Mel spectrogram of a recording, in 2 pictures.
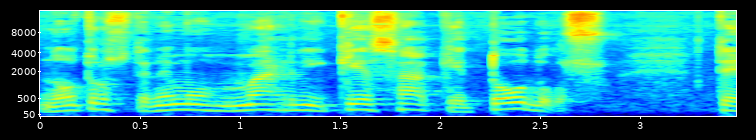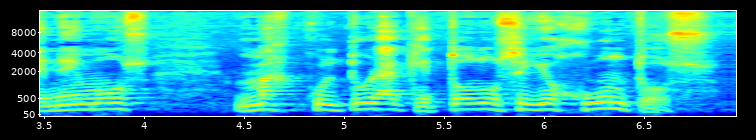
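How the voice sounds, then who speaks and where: Speaking at a measured pace in a fairly high, slightly mellow voice, a Peruvian talk show guest with a Peruvian Spanish accent argues passionately. He is proud and emphatic, driving his points home through repetition, and the audio carries a slight hiss or hum.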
